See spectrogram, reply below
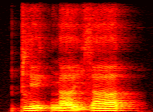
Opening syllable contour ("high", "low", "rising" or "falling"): low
